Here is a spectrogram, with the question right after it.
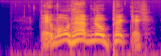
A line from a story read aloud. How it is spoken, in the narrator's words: went on Alfred, with a little chuckle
